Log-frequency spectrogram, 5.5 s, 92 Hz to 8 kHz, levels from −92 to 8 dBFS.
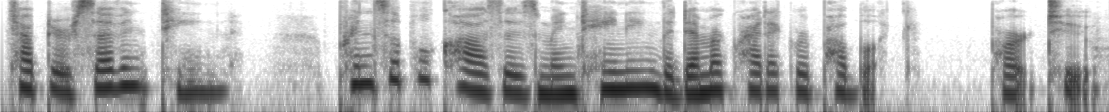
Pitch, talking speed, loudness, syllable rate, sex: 220 Hz, 95 wpm, -18 LUFS, 5.1 syllables/s, female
